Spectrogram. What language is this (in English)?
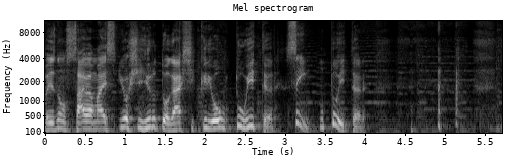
Portuguese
